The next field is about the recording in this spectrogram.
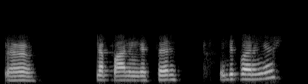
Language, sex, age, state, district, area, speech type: Tamil, female, 18-30, Tamil Nadu, Kanyakumari, rural, conversation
